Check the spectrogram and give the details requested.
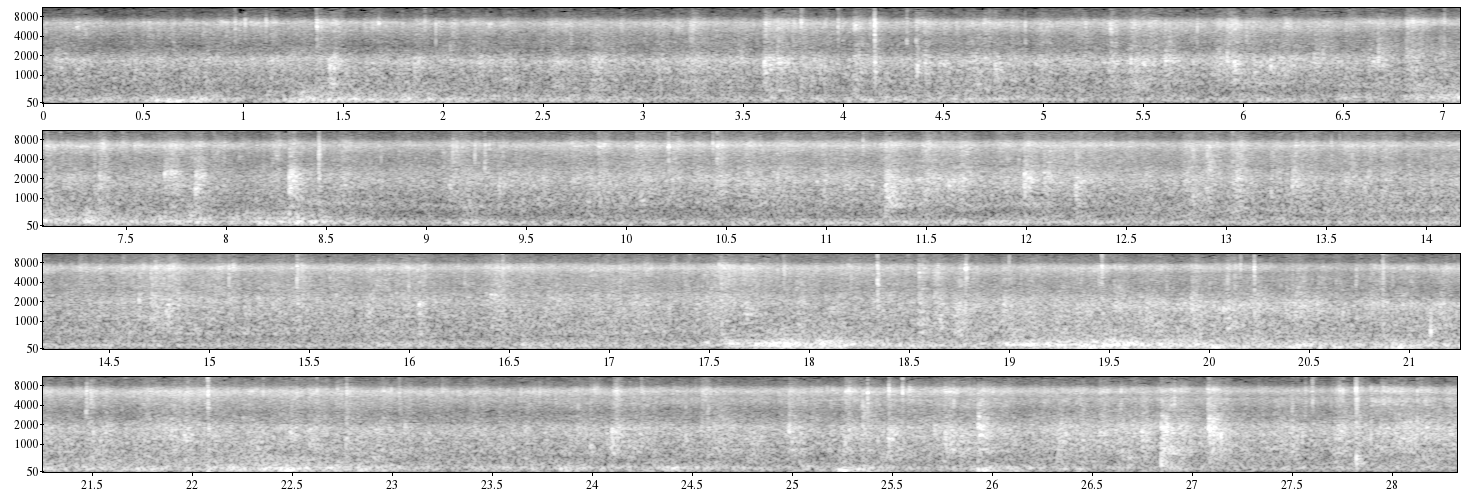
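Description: Heavy rain pouring steadily, with a dense hiss and many sharp drips and spatters on hard surfaces. Low rumbles of thunder swell under it, the strongest a little past the middle.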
